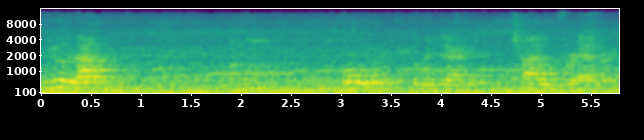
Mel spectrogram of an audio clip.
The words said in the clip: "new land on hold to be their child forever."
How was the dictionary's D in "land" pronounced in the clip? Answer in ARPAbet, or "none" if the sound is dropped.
none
